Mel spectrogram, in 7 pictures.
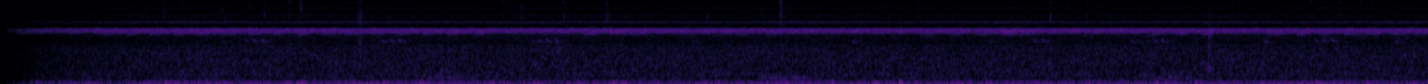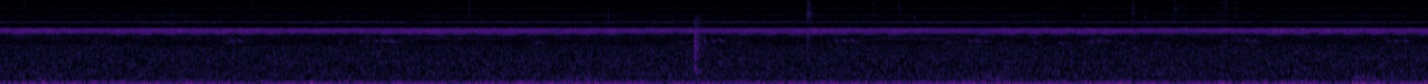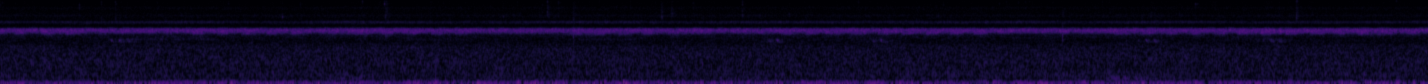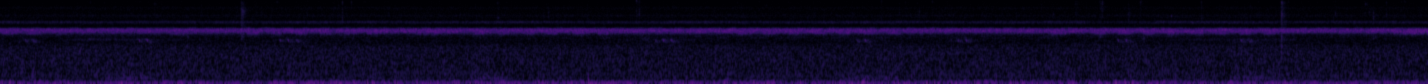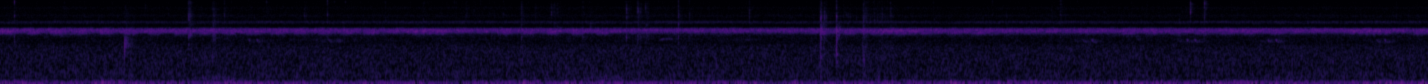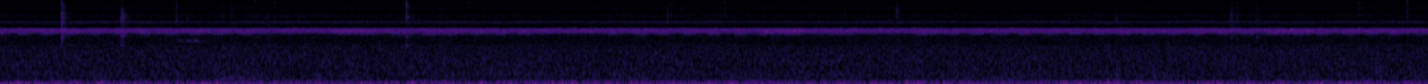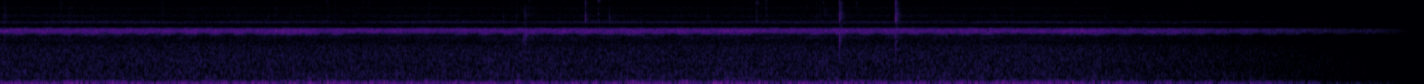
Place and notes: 達保農場三區, 土坂, 達仁鄉 - Late night in the mountains
Late night in the mountains, Insect noise, Stream sound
